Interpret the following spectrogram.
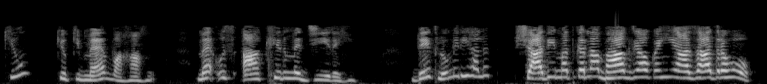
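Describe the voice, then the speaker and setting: Brief: a woman playing a furious cartoon housewife, biting and sarcastic, high-pitched, dry lo-fi read. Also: big pitch swings, moderate pace, no room sound. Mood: bitter. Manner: harsh, shouting, sarcastic. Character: angry scolding young housewife. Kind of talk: cartoon storybook voice acting. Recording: dull lo-fi voice track.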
